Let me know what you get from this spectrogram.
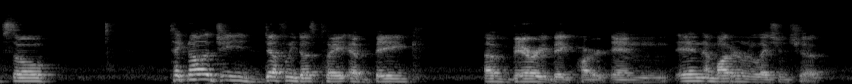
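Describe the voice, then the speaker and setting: The speech comes at a fairly slow pace with lively intonation. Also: man. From Canada (Toronto area). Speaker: vlogger, small business owner. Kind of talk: personal vlog monologue. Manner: hesitant, many fillers.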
